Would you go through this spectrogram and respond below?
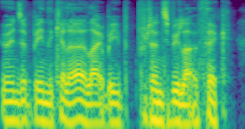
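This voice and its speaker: A man with a gravelly, fry-edged voice chats loosely on a podcast. He tells stories animatedly and jokes around. The sound is dry and close, with no room around it. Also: sits low, racing, no echo. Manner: animated, jokey storyteller. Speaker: podcast co-host. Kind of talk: casual podcast chat.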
